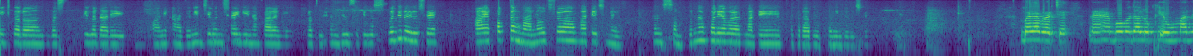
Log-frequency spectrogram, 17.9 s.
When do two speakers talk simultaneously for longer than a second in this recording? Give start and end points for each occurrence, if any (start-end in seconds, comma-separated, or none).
none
